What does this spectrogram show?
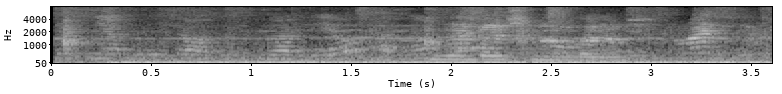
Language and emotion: Russian, neutral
